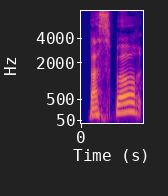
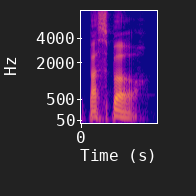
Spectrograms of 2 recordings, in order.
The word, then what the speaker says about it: passeport: Passeport is the French word for passport. The pronunciation is almost the same as in English, but you don't pronounce the T sound at the end. Passeport.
